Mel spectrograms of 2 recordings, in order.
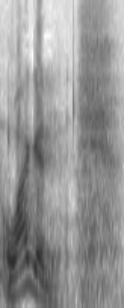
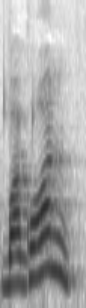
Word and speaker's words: Wagwan: Wagon. Wagon. Wagon. No. Wagwan. Wagwan. That's how you say it.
